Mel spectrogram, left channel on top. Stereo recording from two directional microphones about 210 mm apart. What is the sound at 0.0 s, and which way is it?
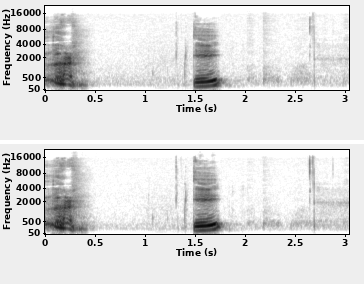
Throat clearing, 35° right (ahead or behind).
